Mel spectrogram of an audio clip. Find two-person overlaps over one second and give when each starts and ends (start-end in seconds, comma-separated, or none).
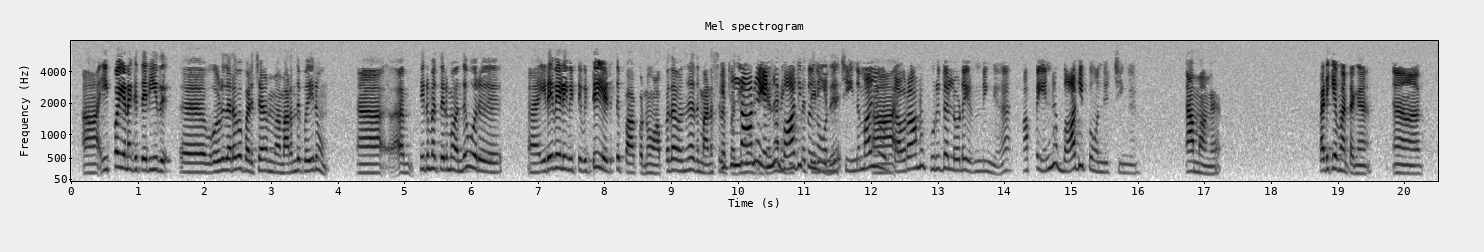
9.8-11.5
